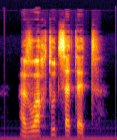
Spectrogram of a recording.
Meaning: to have one's wits about one, to have all one's marbles, to be all there
- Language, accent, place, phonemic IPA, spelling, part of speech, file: French, France, Lyon, /a.vwaʁ tut sa tɛt/, avoir toute sa tête, verb, LL-Q150 (fra)-avoir toute sa tête.wav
